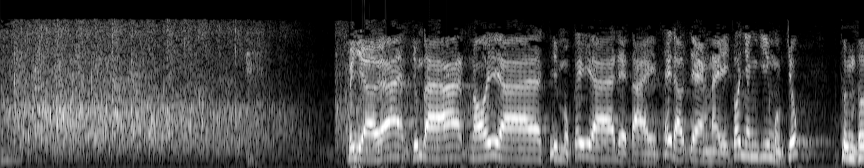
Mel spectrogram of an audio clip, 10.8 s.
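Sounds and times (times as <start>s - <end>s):
audience applause: 0.0s - 4.6s
speech: 4.4s - 10.7s.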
